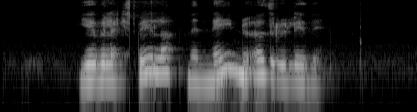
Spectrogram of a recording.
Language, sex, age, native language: Icelandic, female, 40-49, Icelandic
